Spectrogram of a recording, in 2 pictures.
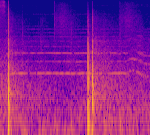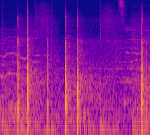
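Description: Aerial fireworks bursting: a series of sharp bangs, about seven in six seconds, some in quick pairs, over a steady held tone.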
